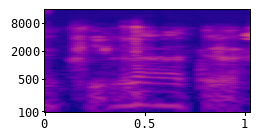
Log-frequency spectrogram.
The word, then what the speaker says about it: equiláteros: Aquí ya sé, equiláteros, acento en la A.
